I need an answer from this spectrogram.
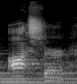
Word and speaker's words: Asher: So his name is spelled Asher, A-S-H-E-R, but I called him Asher because I wanted him to learn how to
